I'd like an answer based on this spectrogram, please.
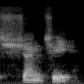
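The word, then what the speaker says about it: Shang-Chi: how do you say it he's like it's shang chi yeah yeah exactly and they make fun of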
